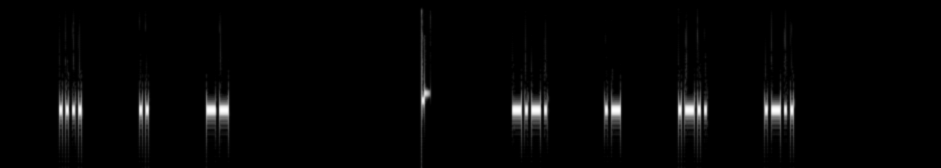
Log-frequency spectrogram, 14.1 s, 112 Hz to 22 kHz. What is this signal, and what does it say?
Morse code, heard as a keyed tone, about 25 wpm, spaced as for 9 wpm, 700 Hz. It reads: HIM CALL
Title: 6x Character Spacing - Top 100 Words - 25wpm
